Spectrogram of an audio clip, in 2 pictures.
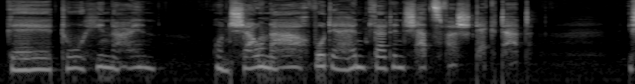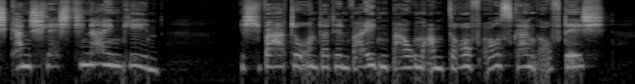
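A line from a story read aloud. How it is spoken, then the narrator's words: Whisper. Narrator (German): Der Hund flüsterte der Katze ins Ohr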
